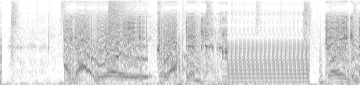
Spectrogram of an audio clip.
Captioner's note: glitching noise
